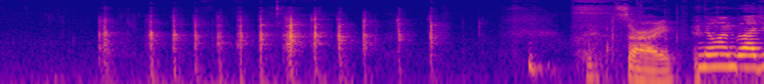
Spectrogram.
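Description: A man laughs heartily nearby.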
